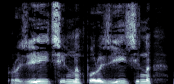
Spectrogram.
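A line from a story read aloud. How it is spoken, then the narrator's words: Exclaimed. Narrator (Russian): воскликнул мулла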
